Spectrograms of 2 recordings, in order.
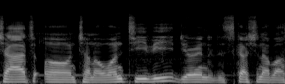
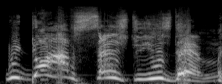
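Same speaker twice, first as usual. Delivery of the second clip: booming shout, slow and much higher; Bulldog impression; 13 dB louder, slower than usual. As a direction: yell it slowly like Bulldog, laughing. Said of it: "make I do my Bulldog impression".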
